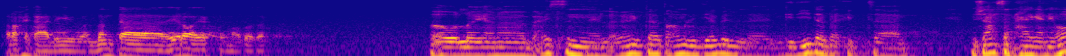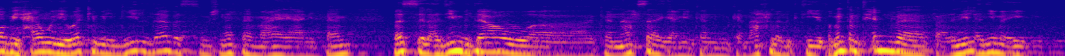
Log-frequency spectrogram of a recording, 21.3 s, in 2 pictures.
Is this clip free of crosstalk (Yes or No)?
Yes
